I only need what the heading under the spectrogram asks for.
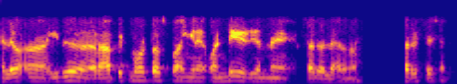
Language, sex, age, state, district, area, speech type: Malayalam, male, 18-30, Kerala, Idukki, rural, conversation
